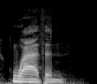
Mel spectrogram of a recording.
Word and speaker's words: Wathan: Wathan.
